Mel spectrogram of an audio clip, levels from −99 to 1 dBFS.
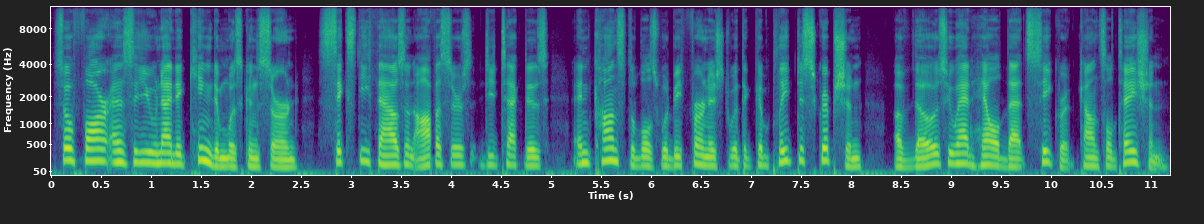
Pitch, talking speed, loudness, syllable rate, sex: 145 Hz, 155 wpm, -17 LUFS, 5.2 syllables/s, male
